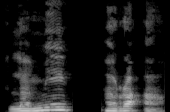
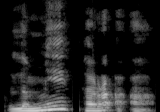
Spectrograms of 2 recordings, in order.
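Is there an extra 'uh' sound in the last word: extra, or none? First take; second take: none; extra. First: The last word has no extra 'uh' sound. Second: The last word has an extra 'uh' sound. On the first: "Others are going to do it" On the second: "I like to get that extra uh in there. That's how I'm going to do it"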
